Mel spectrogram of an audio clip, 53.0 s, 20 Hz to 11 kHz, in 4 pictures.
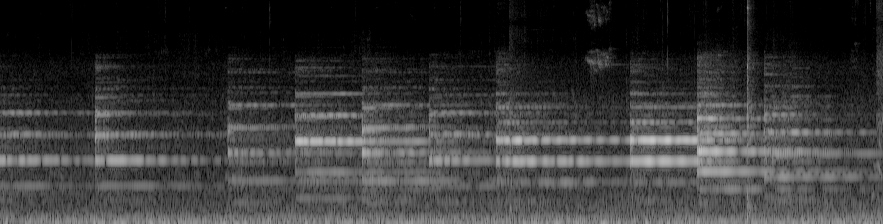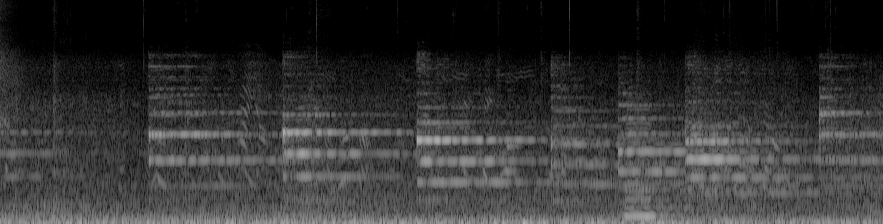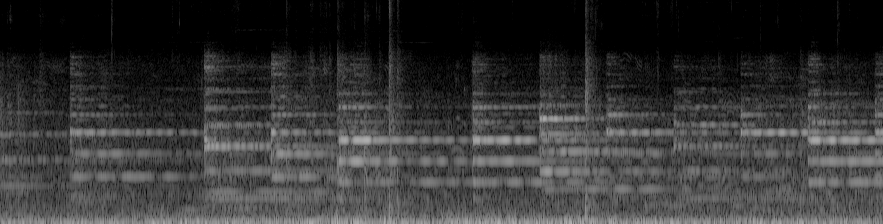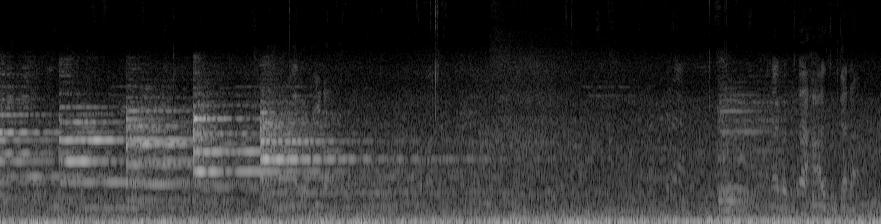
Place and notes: Wai Tan, Huangpu District - walk
Many tourists coming and going, The Bund (Wai Tan), Ship in the river, Binaural recording, Zoom H6+ Soundman OKM II
25 November 2013, 14:00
